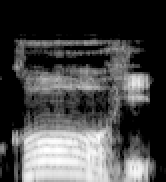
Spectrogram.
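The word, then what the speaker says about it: コーヒー: Contohnya kalau bahasa Inggris ada kofi, tapi kalau di bahasa Jepang dia kohi ya itu adalah serapan dari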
